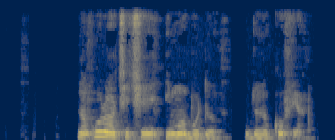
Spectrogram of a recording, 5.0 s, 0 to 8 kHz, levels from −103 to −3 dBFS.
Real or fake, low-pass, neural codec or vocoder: real; 7.2 kHz; none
